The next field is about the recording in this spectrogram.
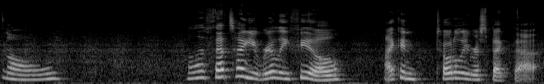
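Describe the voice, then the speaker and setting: A woman's voice: high voice, measured pace, slight background noise. A woman hosting a gaming channel, giving casual let's-play commentary with chatty, colloquial asides. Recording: game music behind the voice.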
